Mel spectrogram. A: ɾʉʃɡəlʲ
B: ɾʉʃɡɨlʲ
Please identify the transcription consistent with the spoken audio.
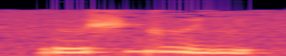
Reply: B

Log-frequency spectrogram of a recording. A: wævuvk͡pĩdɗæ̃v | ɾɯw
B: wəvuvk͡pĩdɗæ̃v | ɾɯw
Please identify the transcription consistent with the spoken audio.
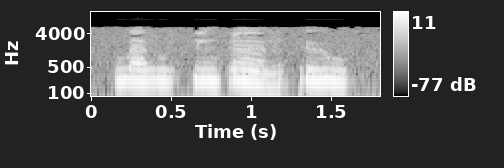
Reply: A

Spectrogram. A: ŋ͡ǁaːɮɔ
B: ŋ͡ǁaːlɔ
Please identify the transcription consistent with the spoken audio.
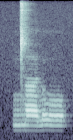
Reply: B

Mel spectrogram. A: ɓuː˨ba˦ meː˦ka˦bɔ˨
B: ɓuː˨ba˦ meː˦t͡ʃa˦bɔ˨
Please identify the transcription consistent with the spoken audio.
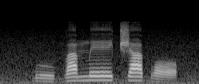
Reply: B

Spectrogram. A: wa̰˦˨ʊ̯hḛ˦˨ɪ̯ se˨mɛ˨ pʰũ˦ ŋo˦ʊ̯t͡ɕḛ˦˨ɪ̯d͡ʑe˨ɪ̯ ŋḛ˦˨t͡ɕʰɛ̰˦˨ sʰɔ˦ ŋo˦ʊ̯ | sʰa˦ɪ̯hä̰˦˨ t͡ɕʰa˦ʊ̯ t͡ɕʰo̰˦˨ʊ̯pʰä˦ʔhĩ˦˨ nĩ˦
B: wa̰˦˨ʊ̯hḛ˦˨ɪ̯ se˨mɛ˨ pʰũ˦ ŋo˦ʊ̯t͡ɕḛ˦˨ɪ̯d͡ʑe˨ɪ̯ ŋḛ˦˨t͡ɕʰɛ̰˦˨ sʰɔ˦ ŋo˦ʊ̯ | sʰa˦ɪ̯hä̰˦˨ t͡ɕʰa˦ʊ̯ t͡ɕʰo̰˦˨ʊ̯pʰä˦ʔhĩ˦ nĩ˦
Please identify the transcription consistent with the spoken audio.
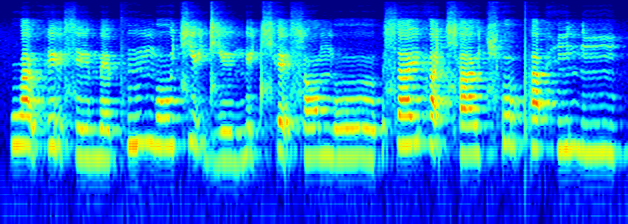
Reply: B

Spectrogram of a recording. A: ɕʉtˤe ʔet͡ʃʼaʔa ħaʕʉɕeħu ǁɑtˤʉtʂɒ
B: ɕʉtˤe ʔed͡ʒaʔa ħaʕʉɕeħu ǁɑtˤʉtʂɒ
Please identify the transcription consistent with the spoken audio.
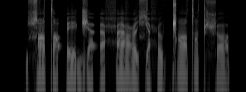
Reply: B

